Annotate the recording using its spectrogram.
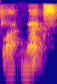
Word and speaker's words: Latinx: That's how it's pronounced, Latinx.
